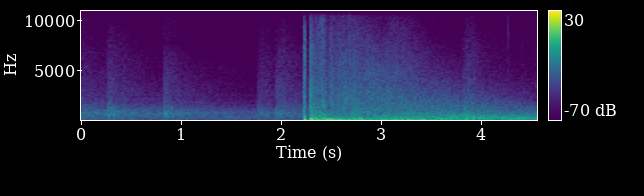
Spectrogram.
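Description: A warship's main battery fires a volley in World of Warships, a single loud, heavy boom at close range followed by a long rumbling roar that fades slowly, with a few faint thuds before it.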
